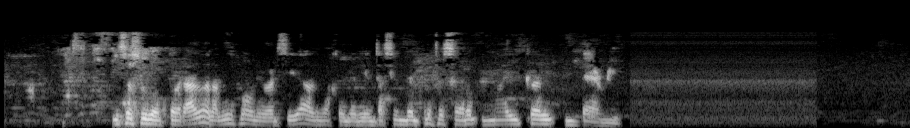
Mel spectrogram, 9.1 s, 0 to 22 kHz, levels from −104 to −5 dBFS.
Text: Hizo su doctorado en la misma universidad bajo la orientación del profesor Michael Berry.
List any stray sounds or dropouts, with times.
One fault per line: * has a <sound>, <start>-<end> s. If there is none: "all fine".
all fine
